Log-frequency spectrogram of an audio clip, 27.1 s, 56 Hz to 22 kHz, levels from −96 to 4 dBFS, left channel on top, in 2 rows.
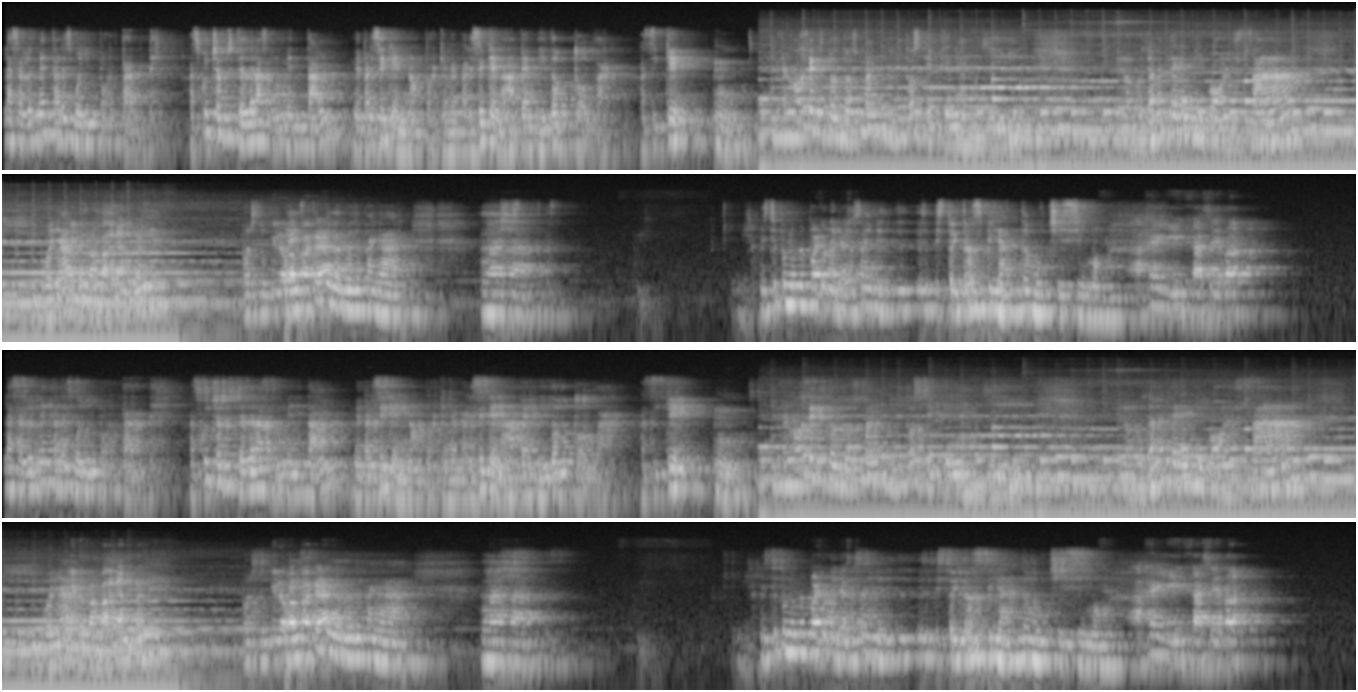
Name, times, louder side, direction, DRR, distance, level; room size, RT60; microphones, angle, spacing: voice 1, 0.0-6.1 6.4-6.8 7.1-7.4 7.7-10.8 11.1-15.2 15.9-18.7 20.9-25.1, left 1 dB, 90° left, 3 dB, 3.7 m, -24 dB
sound 1, 7.6-17.7, left 2 dB, 40° left, 1.3 m, -24 dB
voice 2, 14.2-15.0 16.2-16.9 18.4-19.0 21.5-22.1 24.8-25.9, right 1 dB, 15° right, 0 dB, 2.6 m, -22 dB
28.5 x 10.5 x 4.8 m, 0.92 s
head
